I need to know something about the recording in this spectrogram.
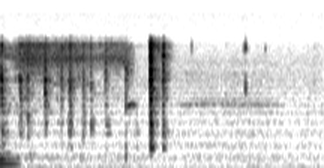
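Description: Typing on a computer keyboard: a quick run of light keystrokes, then one louder keystroke about a second in as the command is entered.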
